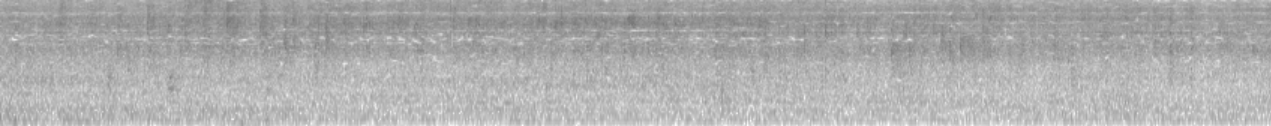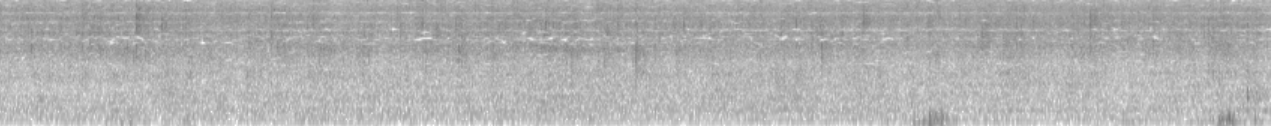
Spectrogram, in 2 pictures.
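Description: Steady rain falling during a tropical storm, an even hiss of rain on surfaces. Two brief low thumps come near the end.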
